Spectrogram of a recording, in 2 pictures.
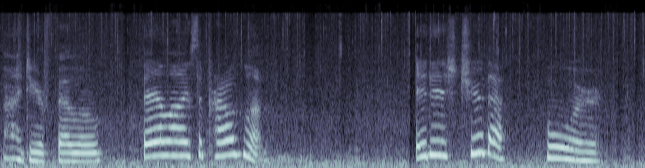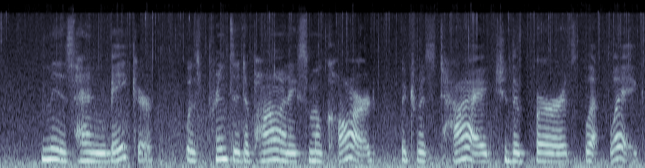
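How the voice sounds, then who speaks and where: A woman giving a calm ASMR reading of a classic story, with halting, unhurried phrasing and a soft crackling ambience behind her. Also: mid-range voice. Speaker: audiobook reader. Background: fireplace crackle and ambient noise.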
